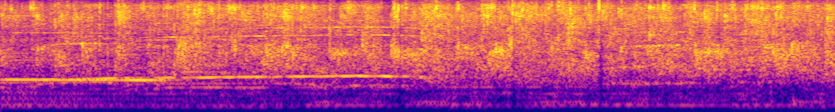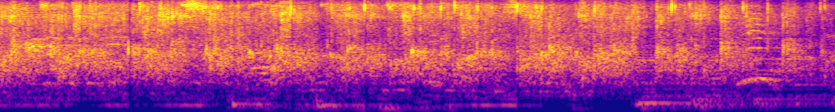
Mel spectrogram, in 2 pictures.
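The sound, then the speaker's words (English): Applause from a church audience welcoming a pastor to the front. Dense, steady clapping fills the whole stretch, with a voice and some low tones underneath. “Can we jam our hands together as we welcome Pastor Dami?”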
